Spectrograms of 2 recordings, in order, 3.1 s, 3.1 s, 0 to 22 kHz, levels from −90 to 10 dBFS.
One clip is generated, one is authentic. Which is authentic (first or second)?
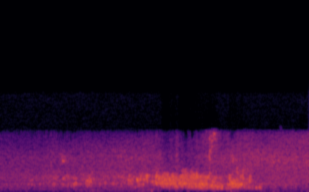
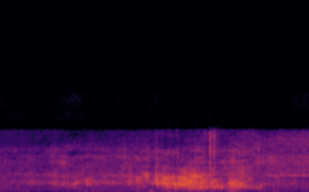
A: first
